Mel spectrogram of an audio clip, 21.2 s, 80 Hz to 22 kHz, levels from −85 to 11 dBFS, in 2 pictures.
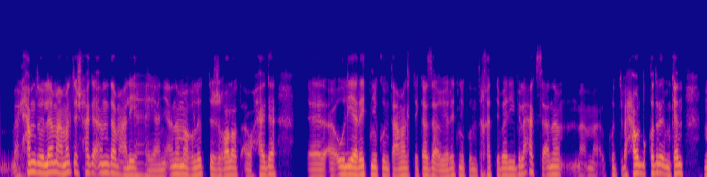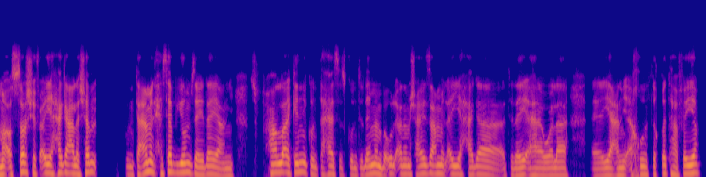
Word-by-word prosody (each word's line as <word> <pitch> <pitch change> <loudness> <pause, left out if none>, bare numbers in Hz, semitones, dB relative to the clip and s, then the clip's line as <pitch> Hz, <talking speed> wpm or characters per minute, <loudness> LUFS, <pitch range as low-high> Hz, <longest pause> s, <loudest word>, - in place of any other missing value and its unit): م - - -11
الحمد 165 - +2
لله 155 +1 +6
ما 165 -2 +3
عملتش 160 +1 +1
حاجة 160 -1 -1
أندَم 155 -3 +1
عليها 115 -2 -2
يعني، 100 +2 -5
أنا 135 +1 +2
ما 135 -1 +3
غلطتش 120 -1 -2
غلط 115 +2 +1
أو 105 -2 -8
حاجة 120 +5 -1 0.5
آآ، 105 0 -3
أقول 130 +4 +2
يا 130 -2 +7
ريتني 130 0 +2
كنت 115 -2 -5
عملت 115 +2 -2
كذا 115 +1 -1
أو 95 - -4
يا 100 - -1
ريتني 115 +3 -4
كنت 105 -1 -10
خدت 115 0 -6
بالي 115 +1 -1
بالعكس، 140 +7 -4
أنا 130 +1 -1
ما - - -16
ما 115 -3 -13
كنت 120 -2 -10
باحاول 145 +4 +3
بقدْر 150 +2 -1
الإمكان 145 +1 +2 0.3
ما 130 +3 +4
أقصّرش 155 +5 +3
في 140 - -3
أي 150 0 +4
حاجة 155 +3 +2
علشان 145 +4 +2 0.4
كنت 130 -1 -7
عامل 170 +2 +4
حساب 155 +3 +1
يوم 160 +1 +4
زي 135 -4 +1
ده 135 +2 0
يعني، 115 -4 -1 0.2
سبحان 155 - -3
الله 165 +1 +5
أكني 160 +3 +2
كنت 135 -5 -6
حاسس، 125 -3 -4
كنت 120 0 -7
دايمًا 135 +4 +2
باقول 140 +2 0
أنا 135 0 -1
مش 135 -1 -3
عايز 140 +3 -1
أعمل 145 -1 0
أي 135 0 0
حاجة 125 -4 -2
تضايقها 115 +1 -1
ولا 120 0 -1 0.3
يعني 115 +2 -2
أخون 135 -1 -1
ثقتها 135 0 -2
فيَّ، 140 +7 +4
130 Hz, 195 wpm, -24 LUFS, 115-145 Hz, 0.5 s, يا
